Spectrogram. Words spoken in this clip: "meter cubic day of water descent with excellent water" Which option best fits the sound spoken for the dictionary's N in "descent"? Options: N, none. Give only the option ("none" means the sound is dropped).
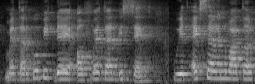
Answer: none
